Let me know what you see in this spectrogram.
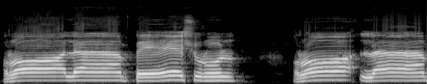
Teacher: را کے اوپر پیش ہے، را کو موٹا پڑھیں گے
